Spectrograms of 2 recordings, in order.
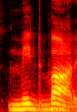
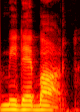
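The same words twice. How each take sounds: First: The word has two syllables with no extra vowel. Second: The word has an extra short vowel after D. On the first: The speaker calls it right. "We don't pronounce the schwa under the dalit here" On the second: The speaker calls it wrong. "It's not"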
